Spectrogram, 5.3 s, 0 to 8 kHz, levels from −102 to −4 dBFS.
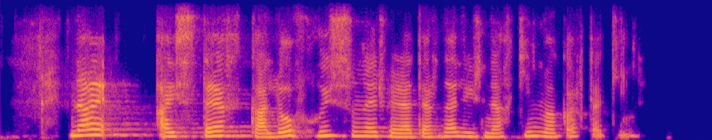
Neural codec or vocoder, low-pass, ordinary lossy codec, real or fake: vocoder, 44.1 kHz, 80 mel bands, Vocos; 7.2 kHz; Opus, 16 kbps; fake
